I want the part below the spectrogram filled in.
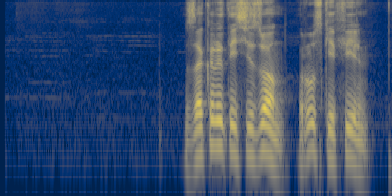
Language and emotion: Russian, positive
